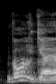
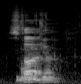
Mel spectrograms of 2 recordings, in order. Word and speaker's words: Volga: V-O-L-G-A. – Vet du någon flod? – Folga. – Jo, det är det. Volga. – Ja, är det F? Uttalar man vet med F? – Nej, Volga. – Folga. – Volga som är Viktor. Man säger inte Viktor.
